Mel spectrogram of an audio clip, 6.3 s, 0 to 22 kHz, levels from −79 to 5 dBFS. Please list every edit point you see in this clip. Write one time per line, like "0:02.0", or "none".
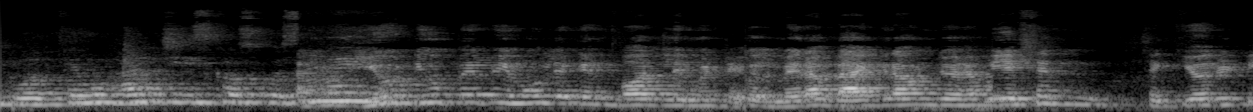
0:01.5
0:03.7
0:05.0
